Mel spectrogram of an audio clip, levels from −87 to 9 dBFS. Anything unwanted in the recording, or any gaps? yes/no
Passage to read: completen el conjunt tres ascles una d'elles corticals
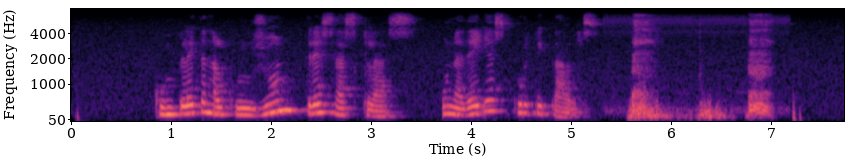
yes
